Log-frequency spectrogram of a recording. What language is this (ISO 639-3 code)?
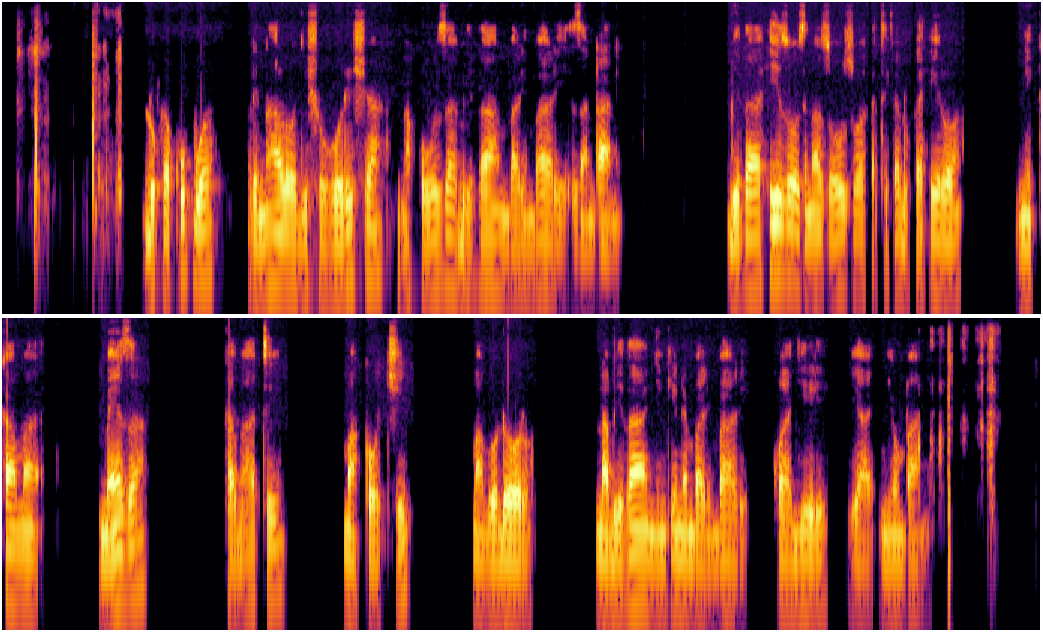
swa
